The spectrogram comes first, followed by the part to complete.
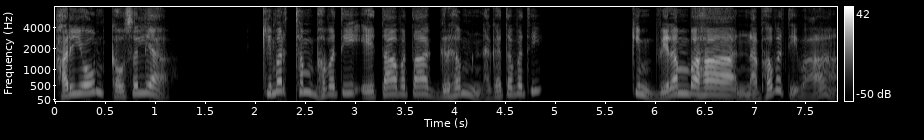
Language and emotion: Sanskrit, surprised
